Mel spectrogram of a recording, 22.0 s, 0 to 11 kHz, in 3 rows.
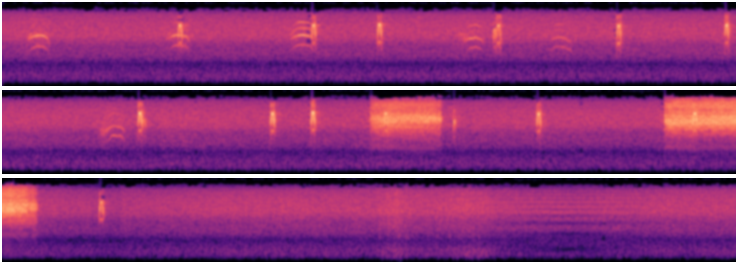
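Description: Wild birds calling: sharp single call notes repeated at irregular intervals and a few short chirps. Two harsh rasping calls, the loudest sounds, come about 11 and 14 seconds in.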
